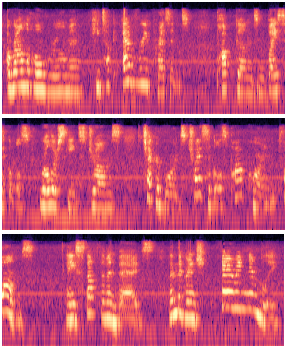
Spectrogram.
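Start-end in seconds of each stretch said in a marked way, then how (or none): none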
